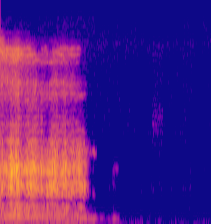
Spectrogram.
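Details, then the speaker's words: Imitation of snoring with an apnoea pause: a rough snore stops abruptly into over a second of silence as the airway is totally blocked and breathing stops, then breathing noise resumes; simulated snoring with apnoea. "Nah ketika dia nggak ada suara apa-apa itu dia nggak apa-apa jadi dia berhenti bernafas karena Jalan nafasnya itu betul-betul total tersumbat"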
